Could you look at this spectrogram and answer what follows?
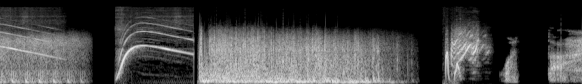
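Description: A cartoon bomb blows up in a loud, dense burst of noise lasting about two seconds, following a rising springy whistle and trailing off into short comic pops and zips, with no talk.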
